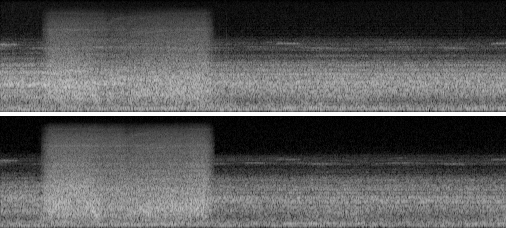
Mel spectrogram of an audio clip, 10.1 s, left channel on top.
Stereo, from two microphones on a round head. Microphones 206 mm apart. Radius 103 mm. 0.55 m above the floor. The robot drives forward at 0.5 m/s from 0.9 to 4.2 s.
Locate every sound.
0.0 s an insect: 65° left (ahead or behind), 1.9 m; by 10.1 s 40° left (ahead or behind), 3 m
